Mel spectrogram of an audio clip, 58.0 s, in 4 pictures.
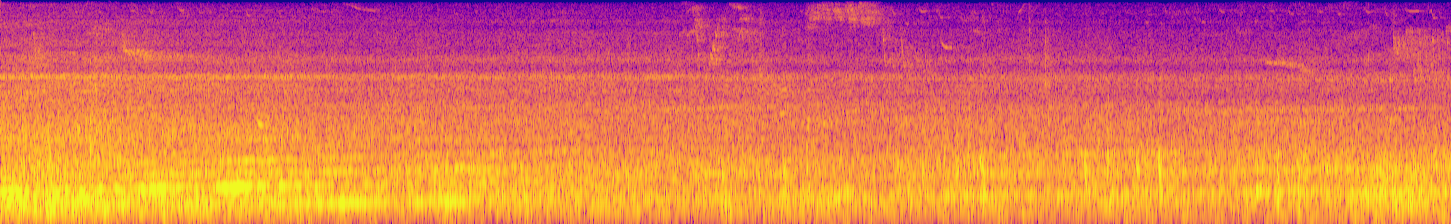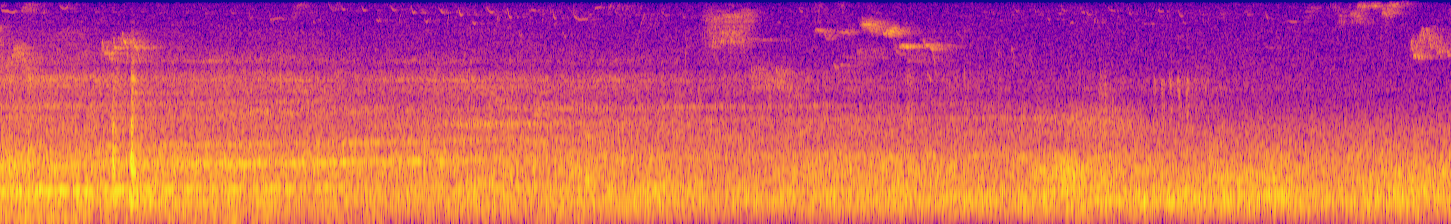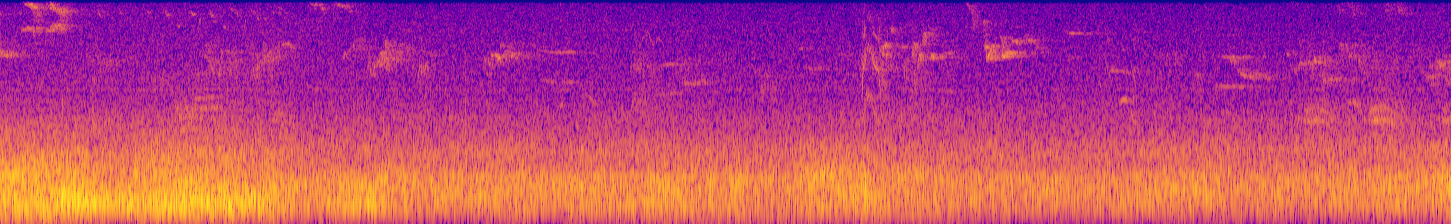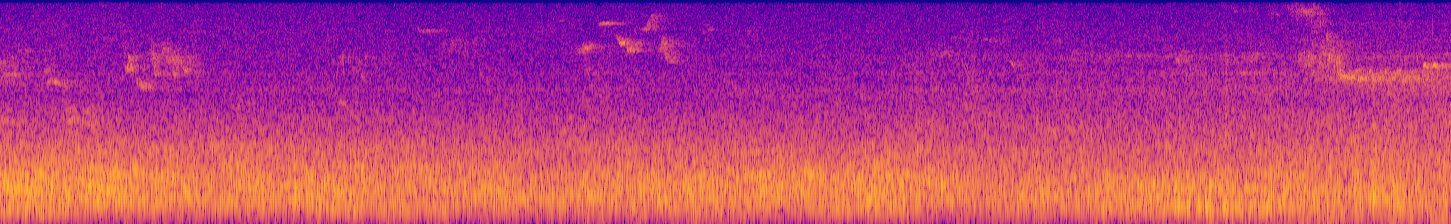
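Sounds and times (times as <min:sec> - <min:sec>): electric train rumbling on track: 0:00.0 - 0:58.0
birds chirping: 0:00.3 - 0:24.0.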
